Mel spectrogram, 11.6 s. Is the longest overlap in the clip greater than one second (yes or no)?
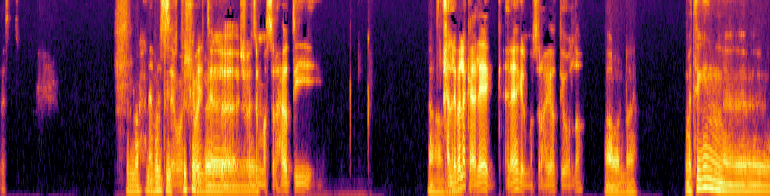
yes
